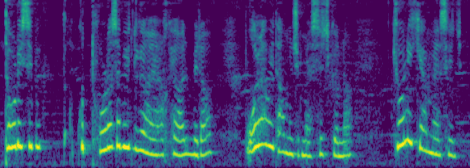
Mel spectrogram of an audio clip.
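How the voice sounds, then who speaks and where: A woman's voice: high-pitched, steady tone, a little fast, slightly rough. A woman voicing an anxious, hot-tempered young woman student who scolds the one she loves. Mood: angry scolding. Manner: scolding, worried, loud outbursts.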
